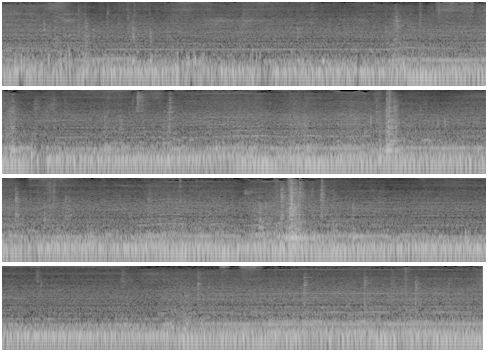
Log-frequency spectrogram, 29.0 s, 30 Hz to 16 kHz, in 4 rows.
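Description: Caterpillar 312E hydraulic excavator's diesel engine running steadily while it digs, with two sharp knocks about 13 and 19 seconds in, the second the louder.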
